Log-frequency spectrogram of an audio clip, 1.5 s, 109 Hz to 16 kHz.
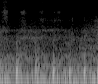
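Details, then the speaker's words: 1999 Honda Civic with engine off (no power steering assist), steering wheel rocked: dull low clunks about four times a second from play in the steering rack; customer declined repairs. "this is how much slop the steering wheel has I can hear it like clunking but yeah that's just that's just the play in the steering"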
